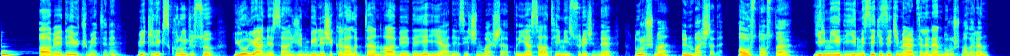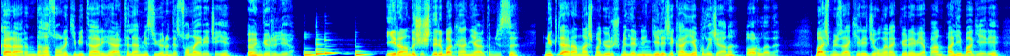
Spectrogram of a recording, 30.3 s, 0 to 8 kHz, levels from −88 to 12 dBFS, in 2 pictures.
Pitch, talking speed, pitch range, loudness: 120 Hz, 100 wpm, 105-145 Hz, -21 LUFS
